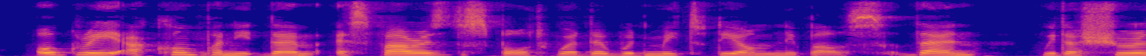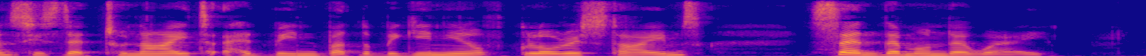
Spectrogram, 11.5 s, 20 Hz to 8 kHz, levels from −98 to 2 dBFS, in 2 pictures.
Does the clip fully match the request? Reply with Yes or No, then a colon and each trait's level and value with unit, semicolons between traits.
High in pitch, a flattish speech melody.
Yes: high, 220 Hz; narrow, 2.3 semitones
